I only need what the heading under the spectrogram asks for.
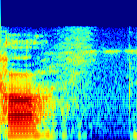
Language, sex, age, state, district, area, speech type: Nepali, male, 60+, West Bengal, Jalpaiguri, urban, read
